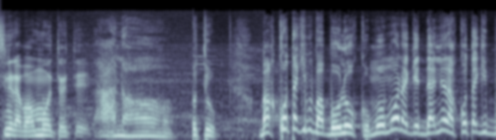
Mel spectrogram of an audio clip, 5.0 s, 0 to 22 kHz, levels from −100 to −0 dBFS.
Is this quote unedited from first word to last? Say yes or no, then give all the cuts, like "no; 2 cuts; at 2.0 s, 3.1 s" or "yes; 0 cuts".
no; 1 cut; at 2.0 s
